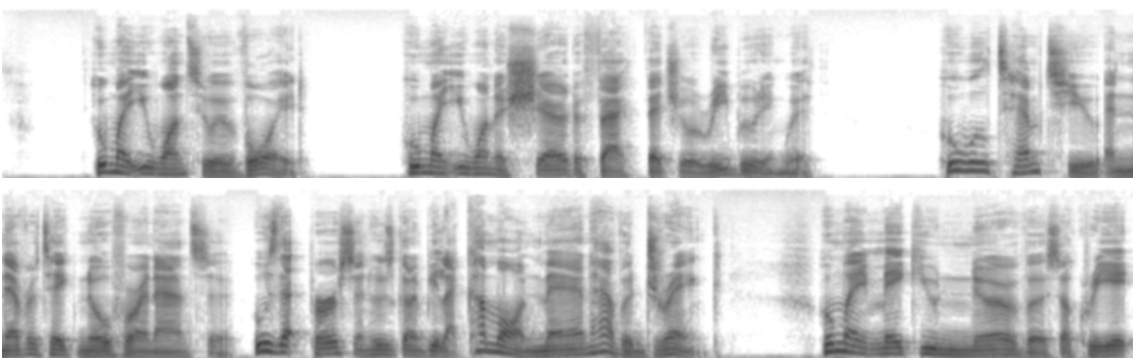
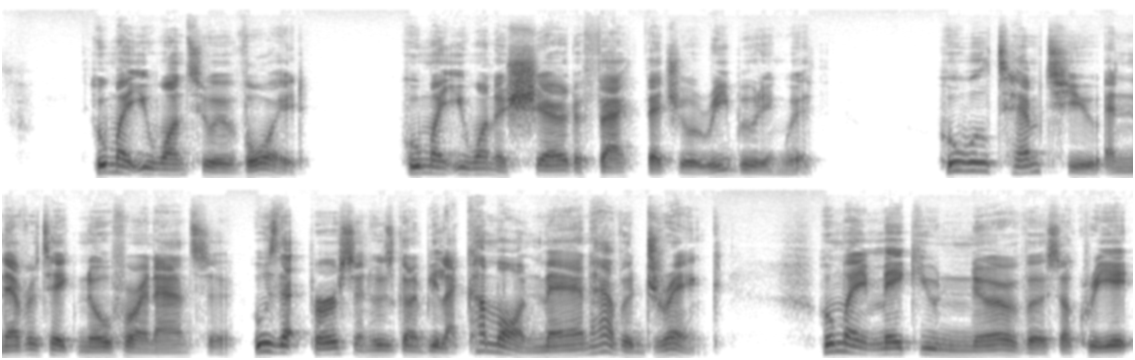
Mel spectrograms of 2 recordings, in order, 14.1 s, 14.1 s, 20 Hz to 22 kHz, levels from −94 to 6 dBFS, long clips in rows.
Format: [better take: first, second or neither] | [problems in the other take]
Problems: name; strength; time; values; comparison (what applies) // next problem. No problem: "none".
first | thin; somewhat; fading below 350 Hz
